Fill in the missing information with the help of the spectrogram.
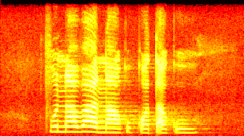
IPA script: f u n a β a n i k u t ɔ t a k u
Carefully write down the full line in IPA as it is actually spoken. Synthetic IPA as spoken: f u n a β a n a k u k ɔ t a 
